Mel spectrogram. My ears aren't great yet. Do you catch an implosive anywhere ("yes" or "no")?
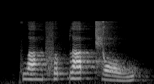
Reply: no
